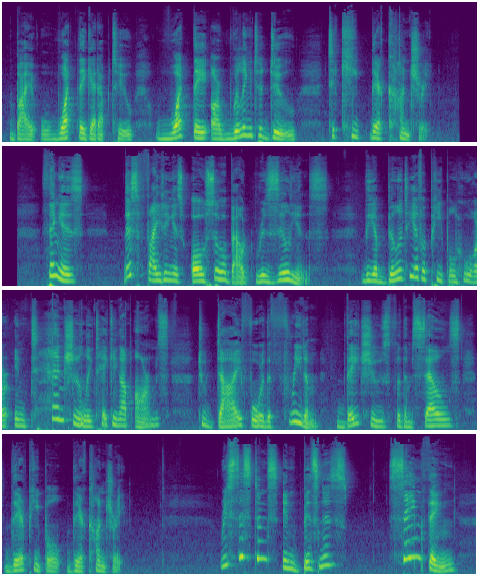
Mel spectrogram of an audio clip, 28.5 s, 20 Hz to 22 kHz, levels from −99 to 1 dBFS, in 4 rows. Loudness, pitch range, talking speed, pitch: -21 LUFS, 145-215 Hz, 110 wpm, 170 Hz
